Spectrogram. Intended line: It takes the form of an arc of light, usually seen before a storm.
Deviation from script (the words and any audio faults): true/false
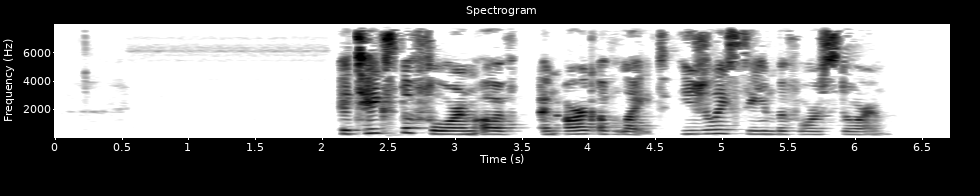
false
